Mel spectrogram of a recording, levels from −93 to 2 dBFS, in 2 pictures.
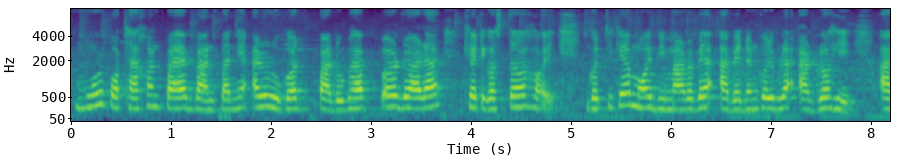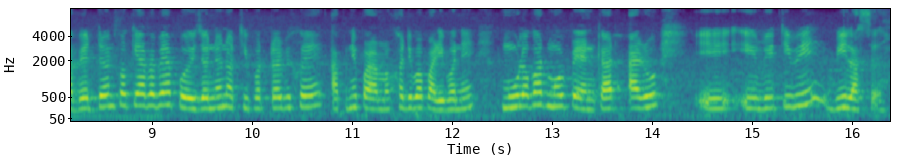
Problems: constant background noise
